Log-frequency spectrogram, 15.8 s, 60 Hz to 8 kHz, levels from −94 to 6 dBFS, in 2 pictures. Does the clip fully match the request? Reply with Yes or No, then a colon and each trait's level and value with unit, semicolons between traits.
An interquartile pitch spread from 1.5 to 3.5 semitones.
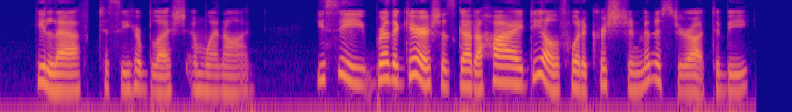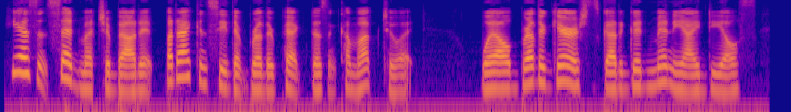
No: average, 5.1 semitones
